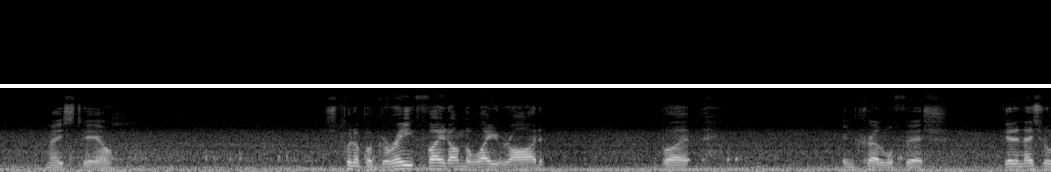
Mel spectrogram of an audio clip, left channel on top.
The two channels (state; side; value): silent; left; digital silence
